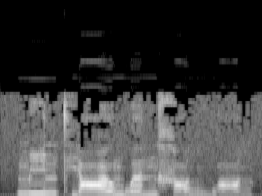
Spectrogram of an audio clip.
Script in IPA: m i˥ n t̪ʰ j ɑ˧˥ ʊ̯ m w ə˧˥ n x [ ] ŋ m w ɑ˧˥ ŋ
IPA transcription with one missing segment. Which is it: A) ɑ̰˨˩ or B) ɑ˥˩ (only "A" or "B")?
A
